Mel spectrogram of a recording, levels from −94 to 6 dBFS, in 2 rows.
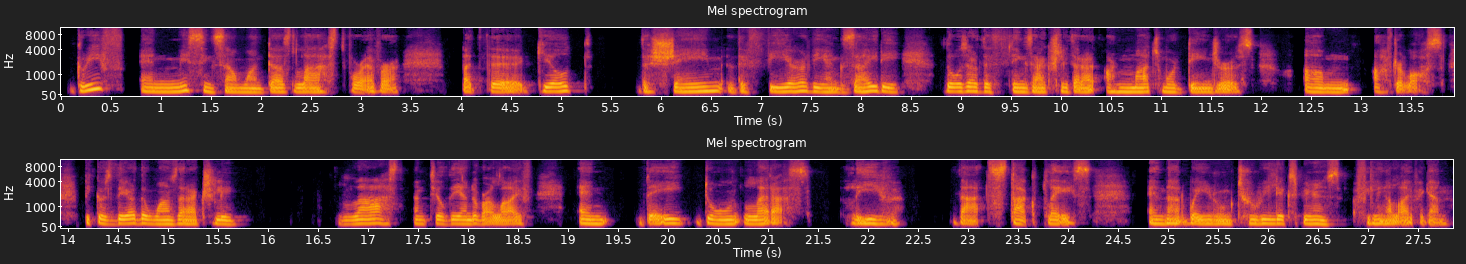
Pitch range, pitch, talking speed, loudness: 145-165 Hz, 155 Hz, 135 wpm, -16 LUFS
